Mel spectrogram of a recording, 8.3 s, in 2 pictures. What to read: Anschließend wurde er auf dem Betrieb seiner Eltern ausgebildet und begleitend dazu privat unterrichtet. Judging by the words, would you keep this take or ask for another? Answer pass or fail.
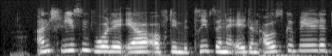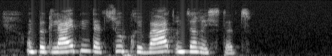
pass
